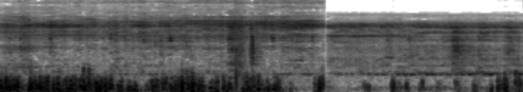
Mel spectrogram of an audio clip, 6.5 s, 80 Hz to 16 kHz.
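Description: Refrigeration vacuum pump running with a loud, rough rattle, evacuating a refrigerator's sealed system before an R600a charge. About four seconds in the sound drops abruptly to a quieter level with a few light clicks.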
